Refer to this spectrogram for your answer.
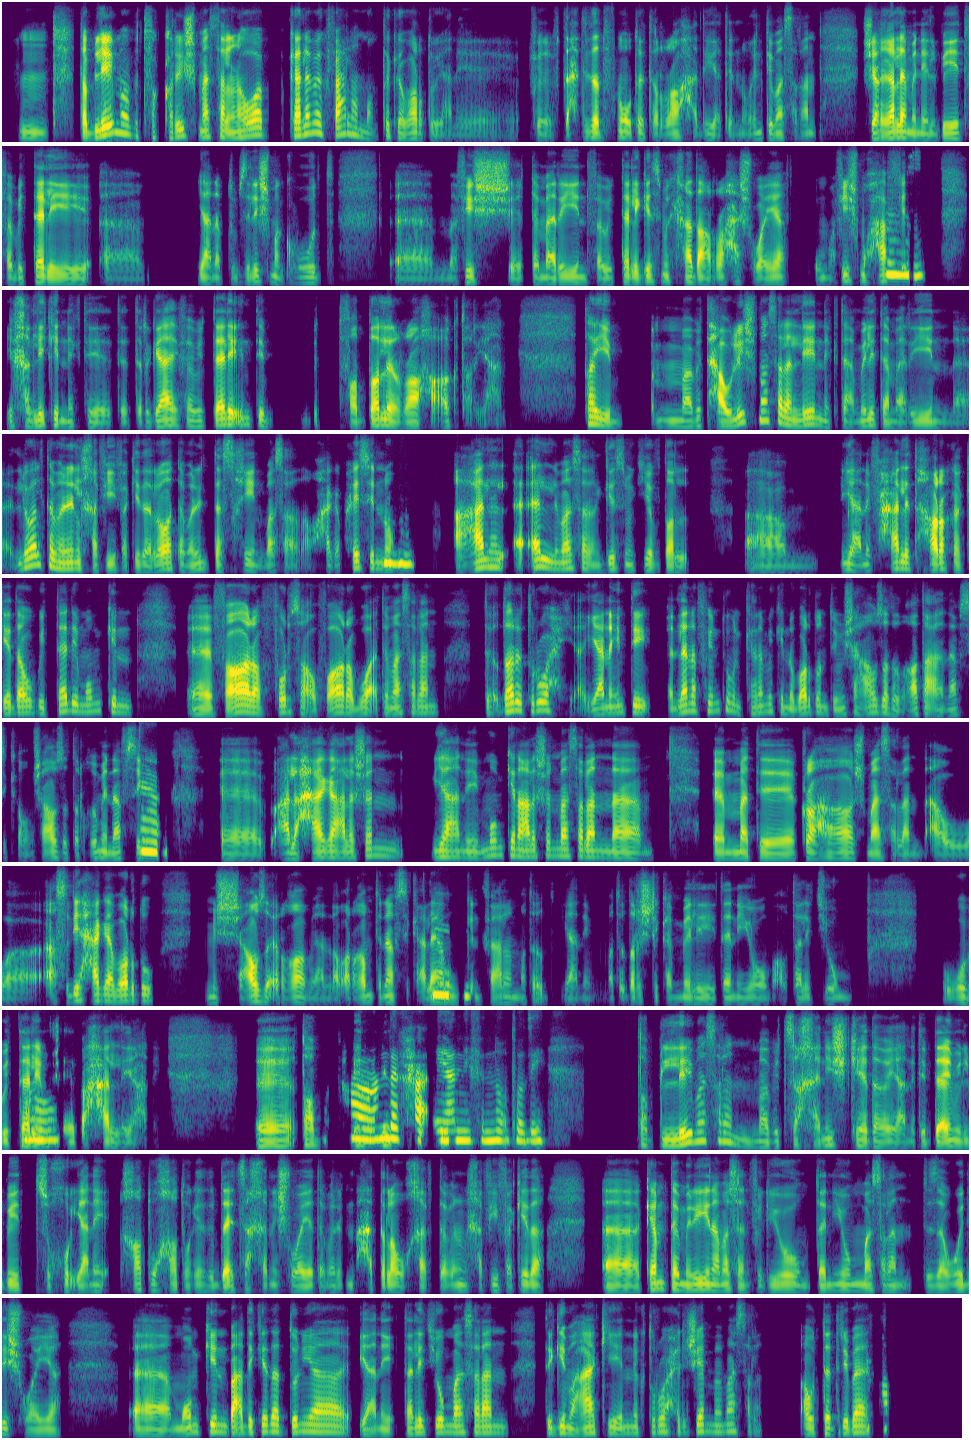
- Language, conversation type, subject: Arabic, advice, إزاي أتعامل مع إحساس الذنب بعد ما فوّت تدريبات كتير؟
- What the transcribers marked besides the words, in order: tapping; in English: "الجيم"; unintelligible speech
